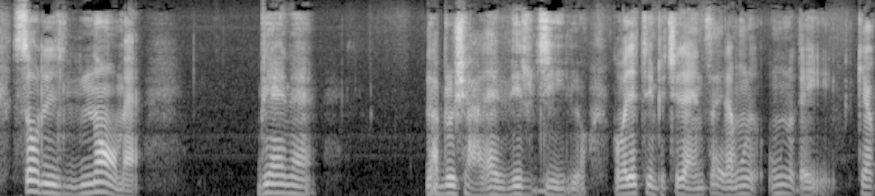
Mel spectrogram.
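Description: A man giving an informal lesson, his voice sitting at an ordinary middle pitch. He explains patiently to his listeners, often breaking off a word and starting it again. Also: a little mellow. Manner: explanatory, stops and restarts words often. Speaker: teacher explaining Dante.

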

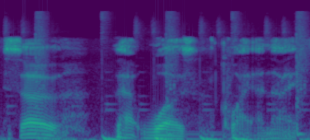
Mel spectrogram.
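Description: Extremely deep, creaky older storyteller. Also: male voice, fairly even intonation, music in the background. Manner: reflective, halting, repeats phrases for emphasis. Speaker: podcast host. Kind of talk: personal storytelling monologue.

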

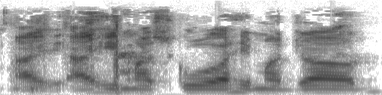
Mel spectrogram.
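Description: A man's voice: medium pitch, flat delivery, a little fast, noisy background. A young man in casual chat, making dry, joking asides and reading out funny quotes.

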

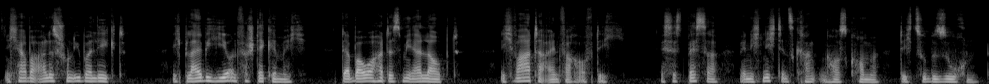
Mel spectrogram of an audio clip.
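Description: An earnest, protective young man talks in a calm and reassuring way, as a male reader voices him. His voice sits at an ordinary middle pitch, steady and measured, in an audiobook reading. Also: close to an everyday voice.

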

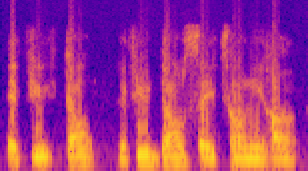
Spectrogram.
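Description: A man's voice: low-pitched, normal speed, mellow, dry recording, highs cut off. A man from Philadelphia, a guest on a podcast, talking in a laid-back, slangy, emphatic way. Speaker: guest, pro skateboarder. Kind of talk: casual chat.

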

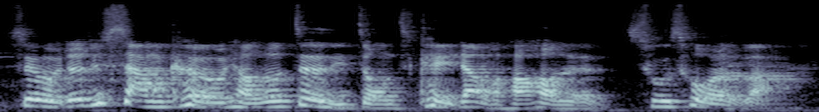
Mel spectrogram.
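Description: A woman from Taiwan talks in a casual, chatty way and tells her stories with ease. Her voice sits low, and it sounds a little distant from the microphone. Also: expressive, fast talker. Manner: chatty, storytelling, laughs easily. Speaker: guest, former PhD student. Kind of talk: casual conversation.

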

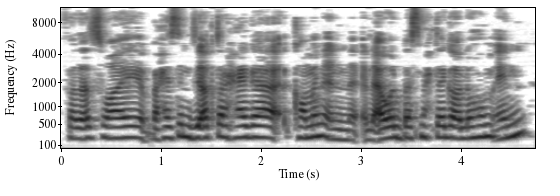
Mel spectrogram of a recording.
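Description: A woman's voice: fairly high pitch, steady tone, fairly quick, dark tone, lo-fi sound. A woman with an Egyptian Arabic accent, explaining things casually as an expert guest and switching between Arabic and English. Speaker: guest expert, child psychologist.

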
